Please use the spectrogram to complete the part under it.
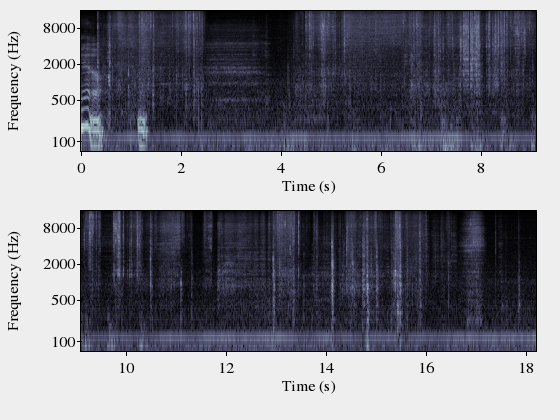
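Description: Paper pages rustle and crinkle as they are turned and handled.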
